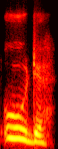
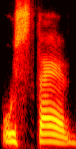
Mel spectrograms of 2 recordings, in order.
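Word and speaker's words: Ud.: no Mr Smith okay UD is just a an abbreviation that is frequently used for usted but you should know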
